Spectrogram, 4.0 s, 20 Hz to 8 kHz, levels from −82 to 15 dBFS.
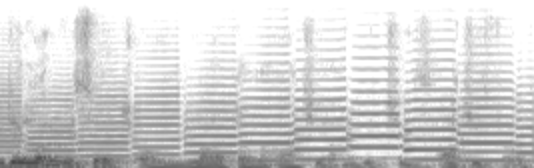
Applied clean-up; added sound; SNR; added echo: none; Trumpet; 7 dB; reverberation time 0.3 s.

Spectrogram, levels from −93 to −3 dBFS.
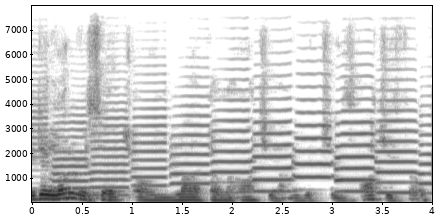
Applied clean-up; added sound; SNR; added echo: classical method WPE with log-MMSE.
